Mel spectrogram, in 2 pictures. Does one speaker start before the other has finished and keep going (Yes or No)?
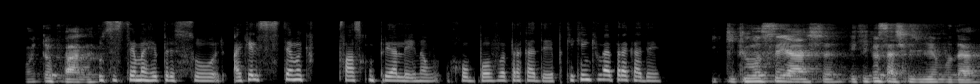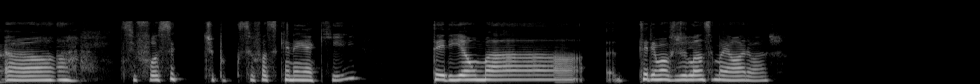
No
